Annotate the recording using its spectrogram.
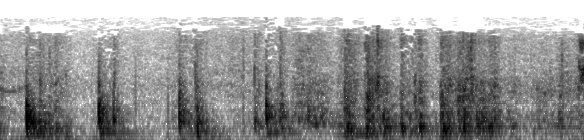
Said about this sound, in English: I'll close the door.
